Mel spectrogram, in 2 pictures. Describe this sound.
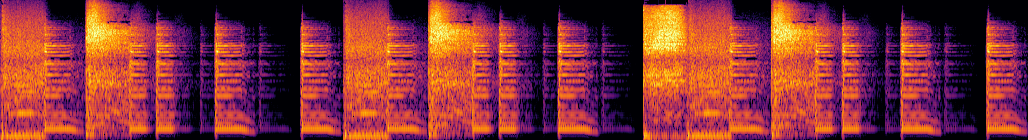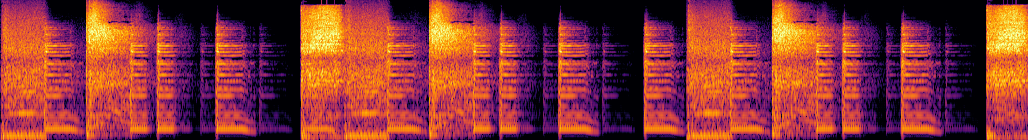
Reggae Loop
Plucky, Guitar, Reggae, Dubstep, Loop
